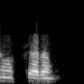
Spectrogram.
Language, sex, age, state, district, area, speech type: Malayalam, male, 18-30, Kerala, Malappuram, urban, conversation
